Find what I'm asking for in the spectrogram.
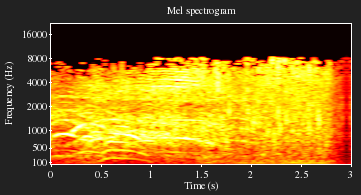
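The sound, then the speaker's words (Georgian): A crowd shouting enthusiastically in response to Alexei Navalny's question, loud overlapping voices forming a continuous roar that holds steady before cutting off at the end. “ნავალნის სამშეკითხვას, როგორც მოისმინეთ, ახტაცებული შეძახილები მოხვა.”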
